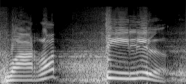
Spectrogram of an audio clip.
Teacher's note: jadi cara bacanya ditekan, ada naber, ada hentakan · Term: tasdid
